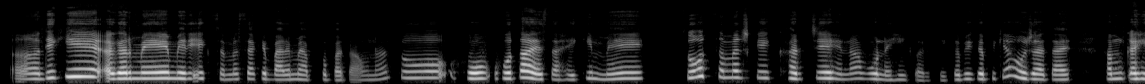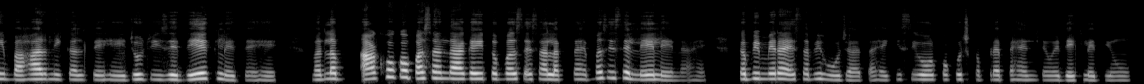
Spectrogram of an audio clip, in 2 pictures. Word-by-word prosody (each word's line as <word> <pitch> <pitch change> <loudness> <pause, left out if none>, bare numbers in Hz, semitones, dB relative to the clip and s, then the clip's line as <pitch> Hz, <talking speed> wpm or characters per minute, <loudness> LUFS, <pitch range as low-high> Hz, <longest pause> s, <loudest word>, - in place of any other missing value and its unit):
अ, 255 0 -4
देखिए 360 +4 +5
अगर 270 -2 +7
मैं 275 +1 +5
मेरी 275 -1 +1
एक 275 - -8
समस्या 245 +2 -10
के 255 +1 -7
बारे 225 -2 -7
में 235 0 -8
आपको 215 +1 -13
बताऊँ 200 +1 -14
ना 235 +5 -16
तो 305 0 -4 0.3
हो 265 0 +8 0.2
होता 275 +3 +4
ऐसा 240 -3 0
है 215 0 -12
कि 280 +6 -11
मैं 265 +3 -3 0.4
सोच 335 +5 +1
समझ 315 -2 -4
के 300 -1 -10
खर्चे 280 +1 -1
हैं 250 -3 -9
ना 255 +3 -11
वो 255 - -1
नहीं 220 -1 -13
करती। 185 -1 -23
कभी-कभी 245 +2 -6
क्या 365 +9 -10
हो 325 -7 -1
जाता 235 -3 -4
है 225 +1 -5 0.4
हम 250 +2 -4
कहीं 260 -1 +2
बाहर 235 +2 +3
निकलते 220 -2 -7
हैं 205 -2 -6
जो 230 - +3
चीज़ें 220 -1 0
देख 255 +5 +5
लेते 200 -5 -6
हैं 195 -1 -11 0.4
मतलब 255 +3 +1 0.2
आँखों 270 +8 +5
को 330 0 +5
पसंद 275 0 +3
आ 260 0 +8
गई 260 0 +6
तो 250 0 -2
बस 250 +1 +1
ऐसा 235 0 -2
लगता 225 +1 0
है 235 - -7
बस 290 +1 0
इसे 290 -1 +1
ले 225 -2 +1
लेना 190 -4 -7
है। 190 0 -23 0.4
कभी 255 +2 +1
मेरा 255 0 +2
ऐसा 235 +1 -2
भी 250 +2 -8
हो 215 -5 -5
जाता 195 -2 -12
है 200 0 -12
किसी 230 +3 -21
और 220 -1 -1
को 220 - -9
कुछ 225 +1 -8
कपड़े 215 +1 -8
पहनते 210 -1 -13
हुए 200 0 -9
देख 195 0 -4
लेती 195 -1 -10
हूँ 190 0 -15
240 Hz, 200 wpm, -20 LUFS, 215-270 Hz, 0.4 s, हो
